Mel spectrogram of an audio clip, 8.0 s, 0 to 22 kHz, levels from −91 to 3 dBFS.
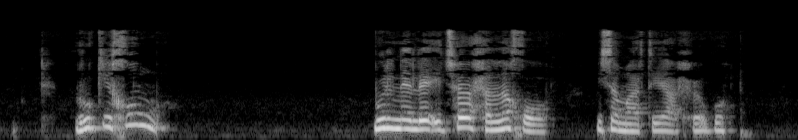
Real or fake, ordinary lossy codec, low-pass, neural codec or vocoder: real; MP3, 48 kbps; 9.9 kHz; none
